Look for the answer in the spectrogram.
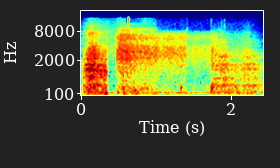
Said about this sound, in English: There was sniffing of the microphones occurring there.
